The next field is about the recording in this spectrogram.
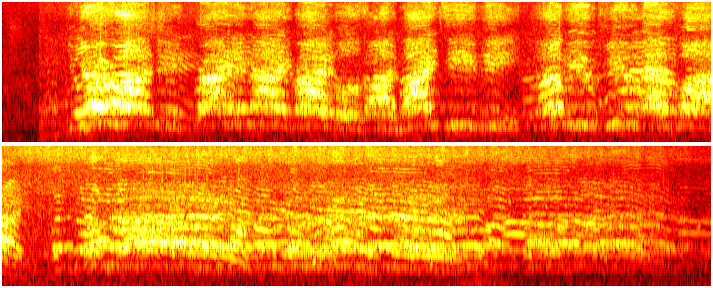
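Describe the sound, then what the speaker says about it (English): Cheerleaders lead rhythmic, chanted cheers with a crowd joining in at a night high school football game between Scranton Prep and Scranton, followed by a broad wash of crowd noise and chatter in the stands. "Scranton cheerleaders doing a nice job tonight, cheering on their fans."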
